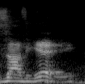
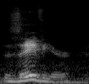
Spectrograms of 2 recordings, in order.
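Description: First: The name is said with a French pronunciation. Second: The name is said with an American pronunciation. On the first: "The French pronunciation is Xavier" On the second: "the standard American pronunciation is just Xavier"

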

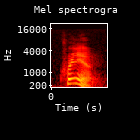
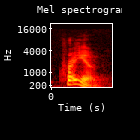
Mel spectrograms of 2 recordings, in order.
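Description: First: It is squeezed into a single syllable. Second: Two syllables, the second with an 'ay' sound. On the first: "Or is it a one-syllable word" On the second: "two-syllable word in which the second syllable is pronounced with a soft A sound"

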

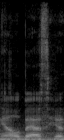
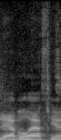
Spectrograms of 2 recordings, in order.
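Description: First: The L comes before the B. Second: The B comes before the L. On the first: The speaker calls it wrong. "So I was probably saying Alabathia then" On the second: The speaker calls it right. "It's Abalathia"

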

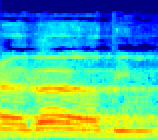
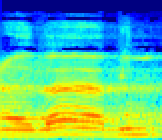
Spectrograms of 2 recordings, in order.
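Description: The two takes are said the same way.

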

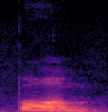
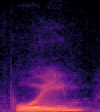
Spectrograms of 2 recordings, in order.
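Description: First: The second vowel sounds like 'uh'. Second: The second vowel sounds like 'ee'. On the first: The speaker calls it right. "Simple पोअम" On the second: The speaker calls it wrong. "This is not पोइम"

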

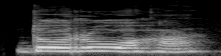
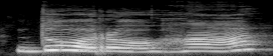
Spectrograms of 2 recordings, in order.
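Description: First: The stress is on the middle syllable. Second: The stress is on the last syllable. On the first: It means a road or path. "Другий вислів «дорога», тобто шлях" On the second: It means expensive. "В першому вислові «дорога» про цінність як ознака"

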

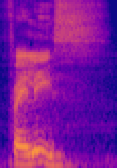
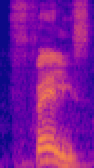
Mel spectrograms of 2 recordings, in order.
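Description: First: The stress is on the last syllable. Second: The stress is on the first syllable. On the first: The speaker calls it right. "Eso es la sílaba tónica, lis" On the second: The speaker calls it wrong. "porque no es feliz"

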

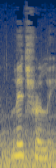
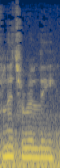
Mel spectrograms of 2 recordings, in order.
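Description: First: The word is said with three syllables. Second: The word is said with four syllables. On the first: "or is it just literally? ... Three syllables" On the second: "is it four syllables"

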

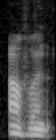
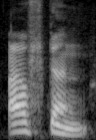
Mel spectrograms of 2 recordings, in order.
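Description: First: The t sound is silent. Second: The t sound is pronounced. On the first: The speaker calls it right. "टी की जो voice है वो क्या हो जाएगी, silent हो जाएगी" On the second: The speaker calls it wrong. "ये भी गलत है"

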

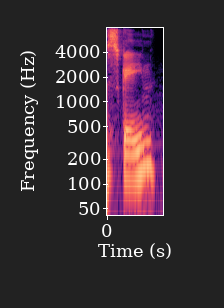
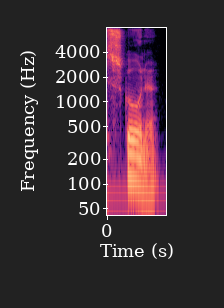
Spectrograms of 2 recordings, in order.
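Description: First: The first vowel sounds like an 'a'. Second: The first vowel sounds like an 'o'. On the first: The speaker calls it wrong. "if you were calling it the Skåne" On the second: The speaker calls it right. "But it's actually Skåne"

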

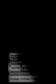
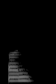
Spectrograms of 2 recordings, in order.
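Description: First: The word has a reduced schwa vowel. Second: The word has a reduced schwa vowel.

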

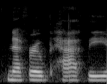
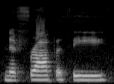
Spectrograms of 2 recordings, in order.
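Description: First: The stress falls on the 'path' syllable. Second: The stress falls on the 'rop' syllable. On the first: The speaker calls it wrong. "everyone wants to say nephropathy" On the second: The speaker calls it right. "it's really opathy at the end of the word"

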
